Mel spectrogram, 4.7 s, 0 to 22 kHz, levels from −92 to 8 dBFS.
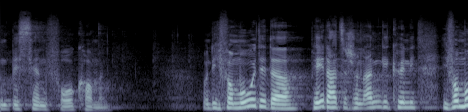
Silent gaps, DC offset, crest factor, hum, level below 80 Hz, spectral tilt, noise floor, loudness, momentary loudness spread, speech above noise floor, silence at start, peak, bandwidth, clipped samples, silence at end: none; under 0.1%; 18 dB; none; -70 dBFS; -6.5 dB/octave; -65 dBFS; -23 LUFS; 13 LU; 42 dB; 0 s; -4 dBFS; 11.5 kHz; under 0.1%; 0 s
